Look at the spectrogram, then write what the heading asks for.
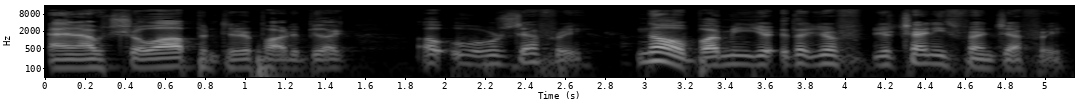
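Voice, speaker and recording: A man's voice: medium pitch, a bit bright, no room sound. A man co-hosting a podcast who teases his guests and acts out quotes when telling stories. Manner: rapid, teasing, acts out quotes. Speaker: podcast co-host. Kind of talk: casual storytelling chat.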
